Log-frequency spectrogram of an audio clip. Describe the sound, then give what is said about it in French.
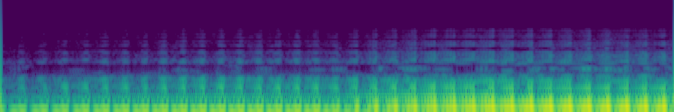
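A low, growling sound with a warped, reversed quality, rumbling continuously and growing louder and heavier halfway through, with a pulsing, distorted texture and no clear words. It is a recording played backwards, said to hold a satanic message. “Donc on a un message satanique à l'envers.”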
